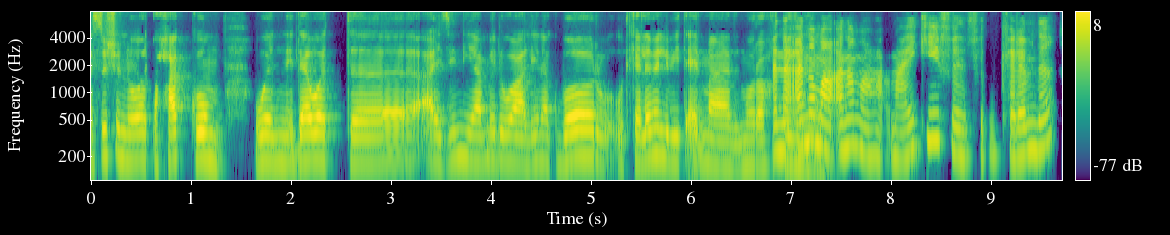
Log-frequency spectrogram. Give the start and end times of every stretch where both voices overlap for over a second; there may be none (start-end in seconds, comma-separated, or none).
none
